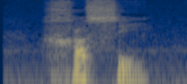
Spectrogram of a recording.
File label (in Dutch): "gassie", Dutch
